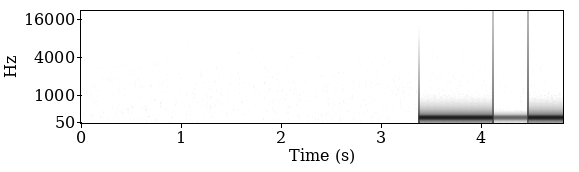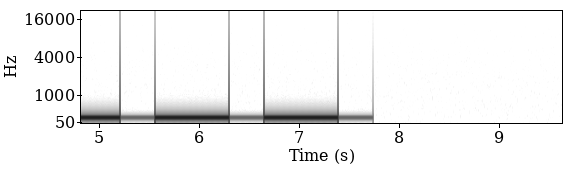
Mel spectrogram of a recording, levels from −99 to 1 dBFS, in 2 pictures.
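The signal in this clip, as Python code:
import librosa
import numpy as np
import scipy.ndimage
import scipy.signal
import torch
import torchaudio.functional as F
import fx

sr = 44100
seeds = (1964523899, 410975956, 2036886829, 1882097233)

y = fx.two_level_tone(sr, hz=208.0, level_db=-10.5, drop_db=27.0, high_s=0.74, low_s=0.35, rounds=4)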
